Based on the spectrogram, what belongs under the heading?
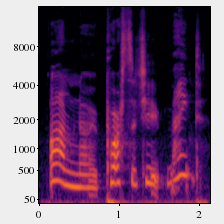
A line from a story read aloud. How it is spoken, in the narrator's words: Steed exclaims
